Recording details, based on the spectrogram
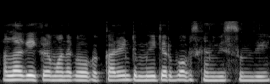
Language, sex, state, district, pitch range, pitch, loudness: Telugu, male, Andhra Pradesh, Sri Satya Sai, 190-205 Hz, 195 Hz, -15 LUFS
